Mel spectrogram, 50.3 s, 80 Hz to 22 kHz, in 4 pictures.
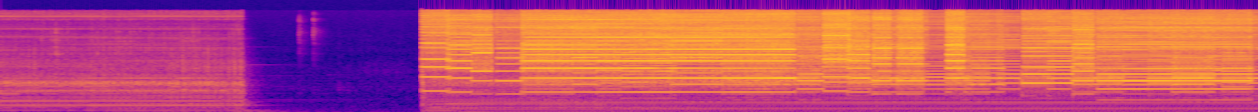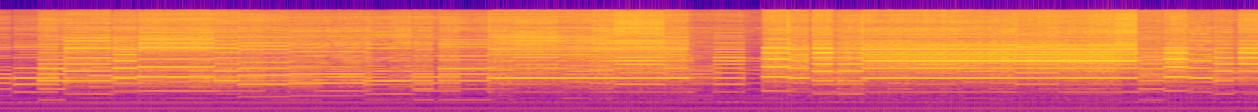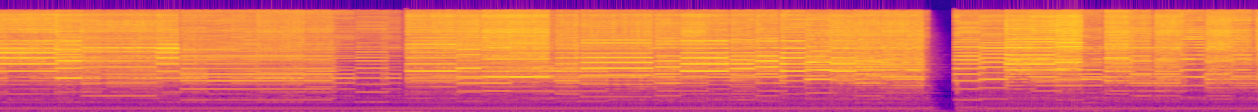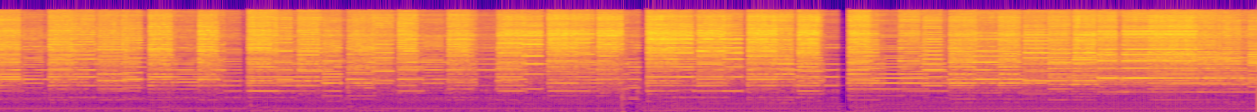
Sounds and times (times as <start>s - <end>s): Printer: 0.0s - 2.6s, 13.2s - 34.1s, 37.7s - 50.3s
Music: 4.2s - 50.3s.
